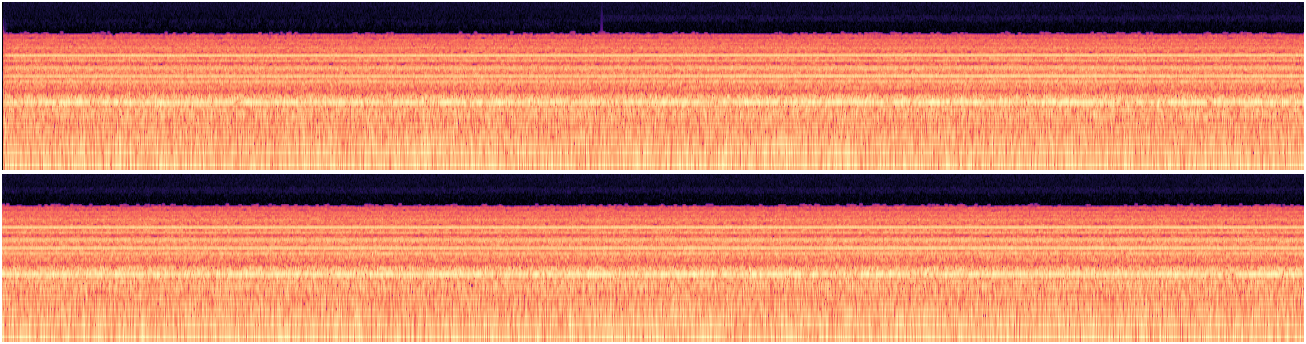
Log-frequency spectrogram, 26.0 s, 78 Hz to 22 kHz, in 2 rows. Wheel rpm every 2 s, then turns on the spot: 0, 0, 0, 0, 0, 0, 0, 0, 0, 0, 0, 0, 0.
none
